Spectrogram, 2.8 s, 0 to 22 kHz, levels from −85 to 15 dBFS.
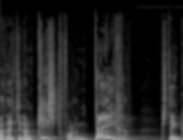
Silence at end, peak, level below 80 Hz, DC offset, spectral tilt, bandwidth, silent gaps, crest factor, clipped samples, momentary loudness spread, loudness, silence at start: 0 s; -6 dBFS; -52 dBFS; under 0.1%; -4.5 dB/octave; 19.5 kHz; none; 16 dB; under 0.1%; 15 LU; -22 LUFS; 0 s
